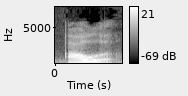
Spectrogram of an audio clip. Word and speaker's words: hour: let's take the word hour which stands for time although hour starts with H but when we pronounce the word the H is silent we pronounce it as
